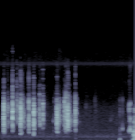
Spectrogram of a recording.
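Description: Typing on a computer keyboard: a quick run of keystroke clicks for about a second, then a pause with a single click near the end.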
